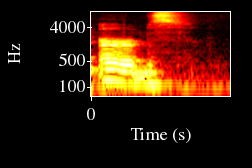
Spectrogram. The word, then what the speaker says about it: herbs: When you pronounce the H in house and herd, but not in herbs, explain yourselves, America.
